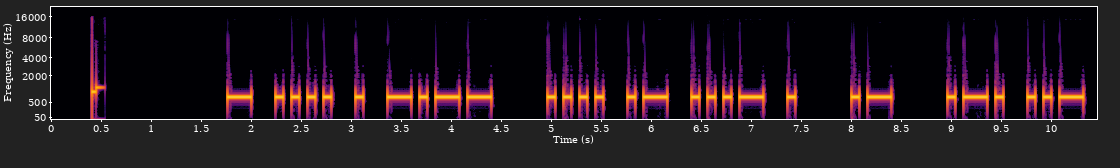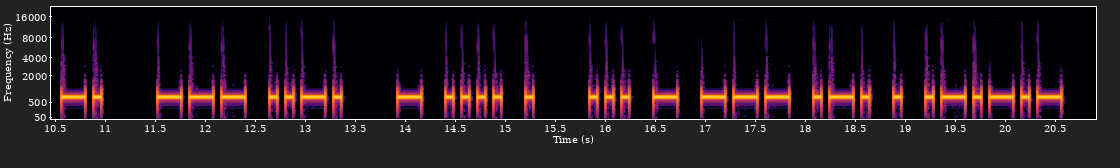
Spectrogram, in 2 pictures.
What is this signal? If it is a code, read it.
Morse code, heard as a keyed tone, about 15 wpm, 700 Hz. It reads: THEY HAVE A RUN OF THE STORE.
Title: Sentences from Top 1000 Words - Review Part 5 - 15wpm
